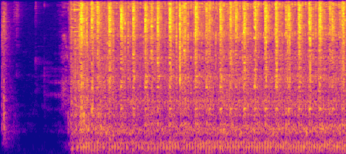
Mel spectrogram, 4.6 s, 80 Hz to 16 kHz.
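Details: Echo 770 two-stroke that died after 10 minutes in 100-degree heat, after carburetor replacement, air gap reset to .015, premium fuel with synthetic oil, started with a little choke: catches at once, busy even raspy run; starts and runs cleanly.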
